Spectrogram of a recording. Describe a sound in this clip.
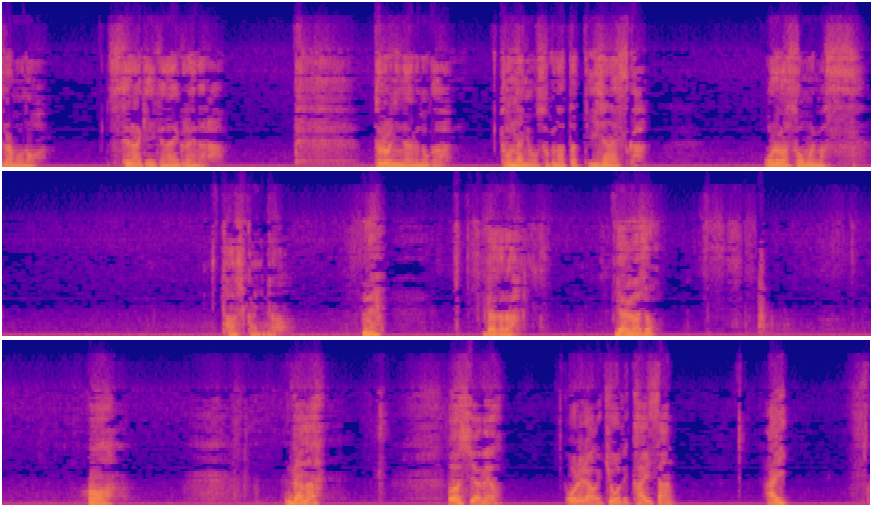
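Young men talk in short, lively bursts through a microphone.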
